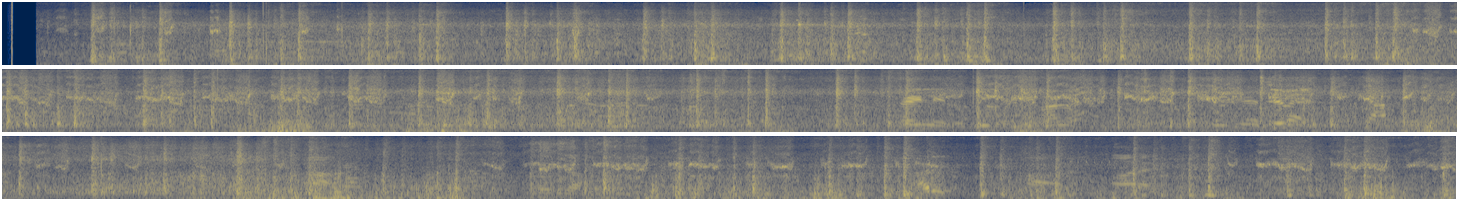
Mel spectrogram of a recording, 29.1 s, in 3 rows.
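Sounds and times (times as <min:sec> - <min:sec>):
train wheels clattering on rails: 0:00.2 - 0:29.0
high wheel squeals: 0:09.2 - 0:14.4, 0:15.7 - 0:21.4, 0:27.5 - 0:29.0.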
